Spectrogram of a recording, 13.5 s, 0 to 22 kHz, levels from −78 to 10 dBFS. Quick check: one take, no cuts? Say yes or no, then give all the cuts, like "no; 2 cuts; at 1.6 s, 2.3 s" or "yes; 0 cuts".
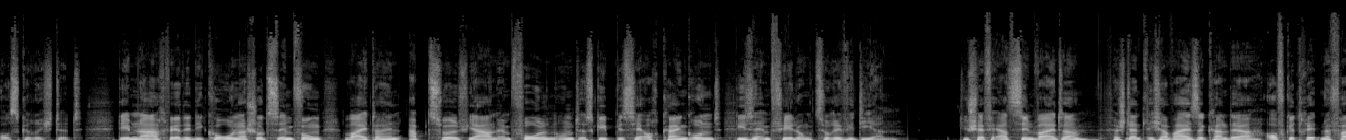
yes; 0 cuts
